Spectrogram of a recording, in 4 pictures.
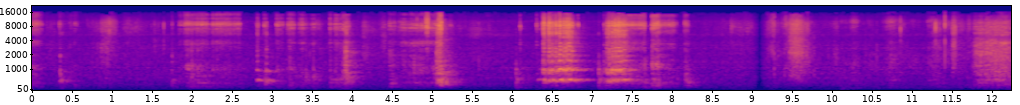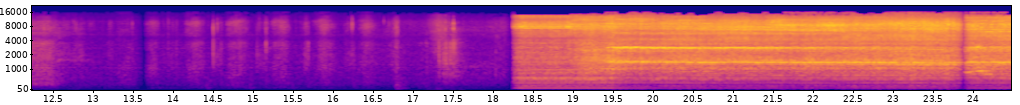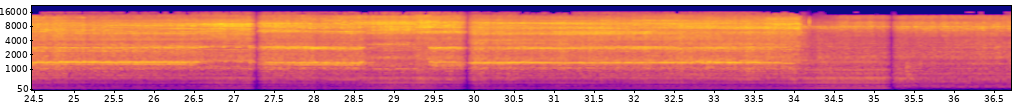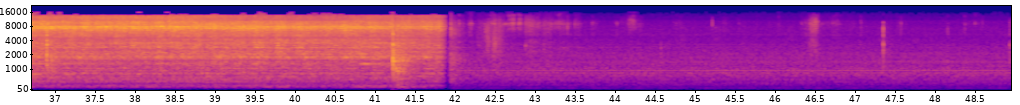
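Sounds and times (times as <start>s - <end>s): pencil scratching on wood: 1.8s - 5.3s, 10.2s - 12.4s, 13.2s - 16.9s
band saw cutting wood: 18.3s - 41.9s.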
